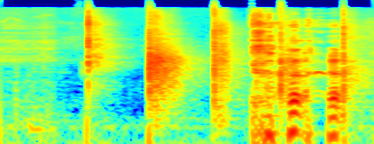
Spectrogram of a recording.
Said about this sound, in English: That one hit. I've got to clap you.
